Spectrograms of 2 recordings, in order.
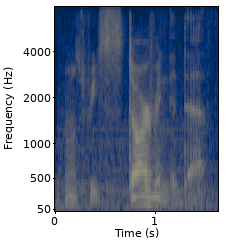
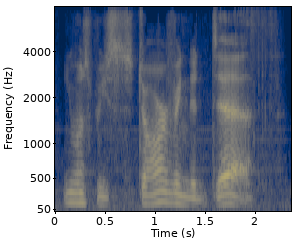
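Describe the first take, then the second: First: "You must be starving to death" murmured much softer, mock sad; soft mock pity. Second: "You must be starving to death" drawn out slowly, sarcastic sympathy; slow mock pity. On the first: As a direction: coo it quietly at the cat. Repeat to cat, much softer. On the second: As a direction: tease the cat with fake concern. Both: Real, not acted.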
